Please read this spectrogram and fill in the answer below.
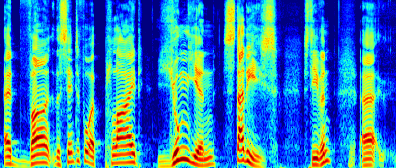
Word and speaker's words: Jungian: um Center for Advan the Center for Applied yunion studies Stephen uh yunion is that the correct pronunciation you got it okay so when I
